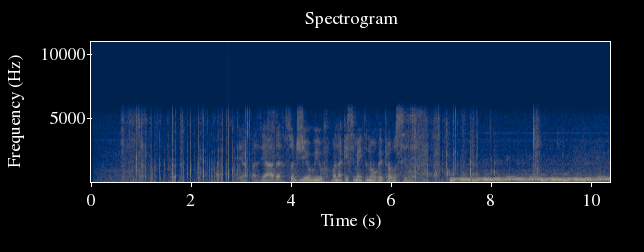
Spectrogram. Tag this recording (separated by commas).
Sampler, Speech, Music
